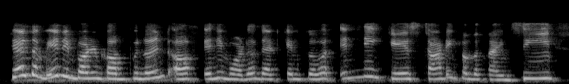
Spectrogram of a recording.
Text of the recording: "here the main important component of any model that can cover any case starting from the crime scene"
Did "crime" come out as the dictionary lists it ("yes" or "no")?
no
